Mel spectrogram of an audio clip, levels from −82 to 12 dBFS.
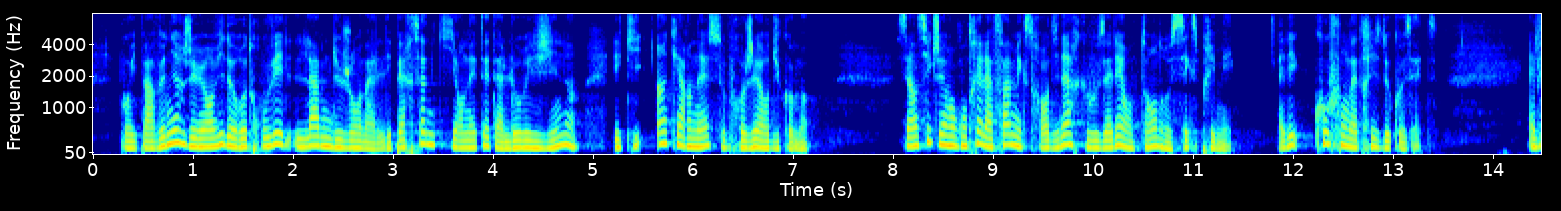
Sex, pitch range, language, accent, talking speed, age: female, 155-210 Hz, French, French, 185 wpm, 20-39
